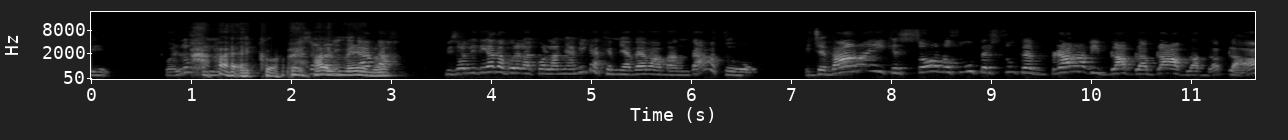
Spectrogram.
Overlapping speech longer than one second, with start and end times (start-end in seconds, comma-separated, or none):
1.0-3.1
